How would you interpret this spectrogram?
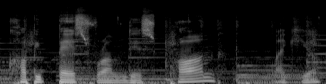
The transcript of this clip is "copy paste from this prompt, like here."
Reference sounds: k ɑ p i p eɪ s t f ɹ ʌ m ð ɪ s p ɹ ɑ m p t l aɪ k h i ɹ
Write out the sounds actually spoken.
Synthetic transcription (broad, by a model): k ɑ p i p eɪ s f ɹ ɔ m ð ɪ s p ɑ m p l aɪ k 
